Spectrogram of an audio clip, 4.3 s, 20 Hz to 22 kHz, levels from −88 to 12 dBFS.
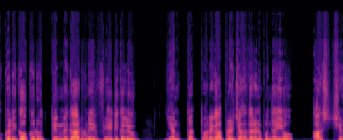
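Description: At 1.07 to 1.09 s a skip ahead occurs. Roughly 0.7 s of speech was dropped while later audio waited. The two sides join directly, with no gap.

From 1.17 to 4.27 s a jitter buffer speed-up follows. Short pitch-period pieces, around 0.3 s in total, are cut repeatedly. Speech runs at 111% speed, sounding hurried at unchanged pitch.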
